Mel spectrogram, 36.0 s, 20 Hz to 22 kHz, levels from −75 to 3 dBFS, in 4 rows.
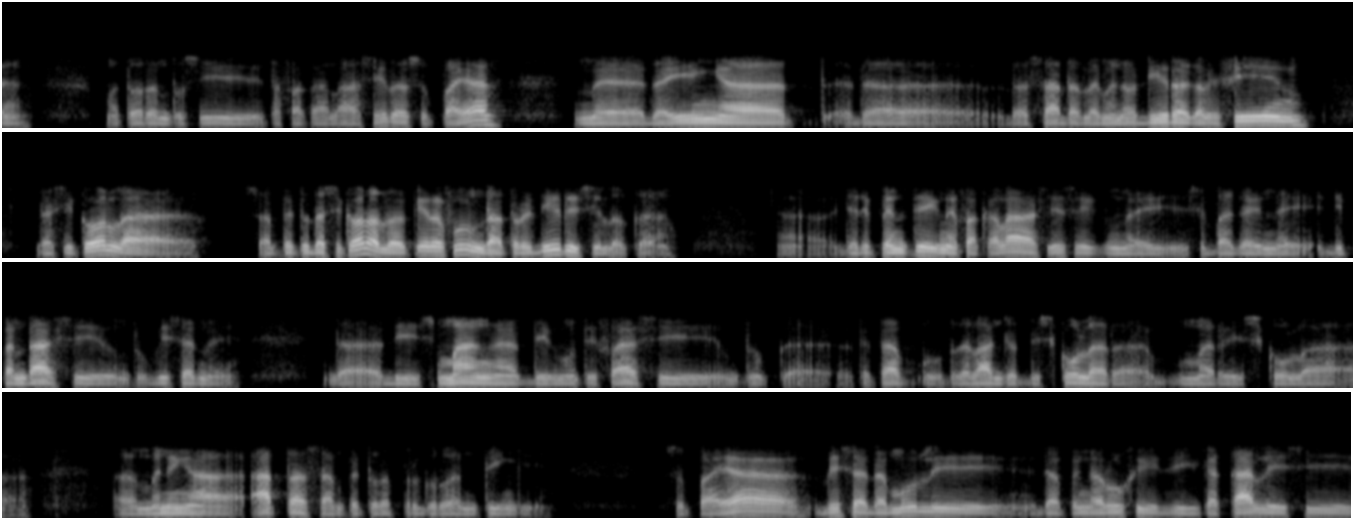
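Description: Speech throughout the 36 seconds is carried by the AMR narrowband mobile codec. Its plainly buzzy, synthetic texture suggests a mid-rate mode near 10.2 kbps. The line passes roughly 150 Hz to 3.6 kHz, so a spectrogram shows a hard ceiling near 3.7 kHz with nothing above it and a thinned low end.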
